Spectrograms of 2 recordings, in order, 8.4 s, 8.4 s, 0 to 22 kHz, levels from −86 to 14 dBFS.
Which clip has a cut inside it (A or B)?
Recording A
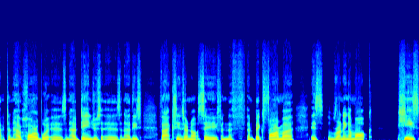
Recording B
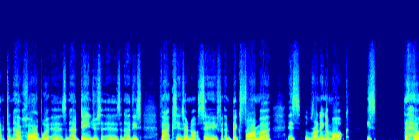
B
